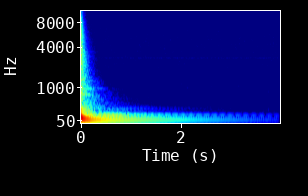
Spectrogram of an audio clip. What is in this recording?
Dirty Tony's Tom 16'' 062
This is the Dirty Tony's Tom 16''. He recorded it at Johnny's studio, the only studio with a hole in the wall! It has been recorded with four mics, and this is the mix of all!
16, dirty, drum, drumset, kit, pack, punk, raw, real, realistic, set, tom, tonys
